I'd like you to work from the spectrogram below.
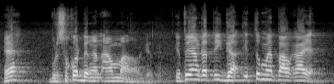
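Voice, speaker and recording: Brief: young man, high voice, animated storytelling speaker at a religious talk, joking straight at the audience. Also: quick pace. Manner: animated, jokey, addresses audience directly.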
